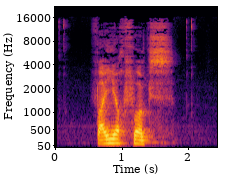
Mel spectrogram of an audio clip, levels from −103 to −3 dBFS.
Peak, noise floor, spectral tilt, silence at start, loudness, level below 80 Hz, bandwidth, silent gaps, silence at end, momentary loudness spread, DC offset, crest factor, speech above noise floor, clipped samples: -2 dBFS; -55 dBFS; -5.5 dB/octave; 0.65 s; -16 LUFS; -56 dBFS; 16 kHz; none; 0.75 s; 11 LU; under 0.1%; 16 dB; 40 dB; under 0.1%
